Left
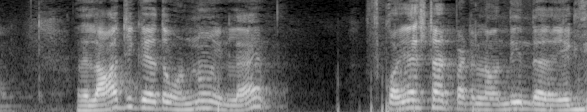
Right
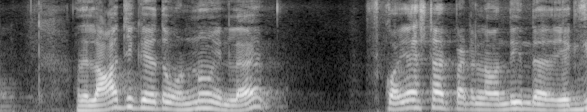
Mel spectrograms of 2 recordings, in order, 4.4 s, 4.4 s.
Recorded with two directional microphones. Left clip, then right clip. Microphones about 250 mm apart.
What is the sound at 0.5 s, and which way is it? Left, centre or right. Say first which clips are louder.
A man's voice: right 5 dB; right.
